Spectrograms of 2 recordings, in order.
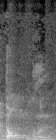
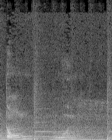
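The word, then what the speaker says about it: Dong-gun: do Dong Gun, que quando uma sílaba termina com a consoante e a outra começa sem nenhuma consoante, tem que ter cuidado para não pegar demais essa consoante de uma sílaba e levar pra outra e falar tipo dong gun. Não é dong gun, é dong gun. Dá para ver a diferença. Ai meu Deus. Tem uma transição assim mais suave.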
